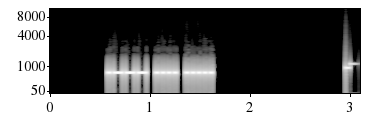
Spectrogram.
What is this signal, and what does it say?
Morse code, heard as a keyed tone, about 42 wpm, 700 Hz. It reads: JH5
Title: Three Challenging Letter-Number Combinations 40wpm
